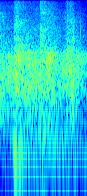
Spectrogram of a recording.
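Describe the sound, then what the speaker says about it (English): A brief burst of audience applause for a speaker at a conference, a dense, steady wash of many hands clapping close and loud, lasting under a second. "Round of applause for Barry Childs."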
